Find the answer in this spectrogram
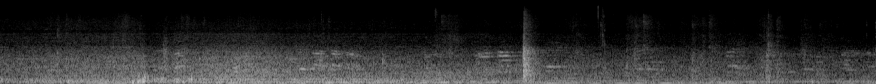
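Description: Faint voices of people talking in the background over a steady low rumble, with one sharp knock about five seconds in.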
